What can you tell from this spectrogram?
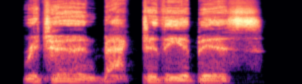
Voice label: vocal return back to the abyss male 30s; fantasy voice

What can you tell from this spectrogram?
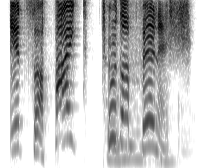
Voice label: cartoon voice its a fight to the finish

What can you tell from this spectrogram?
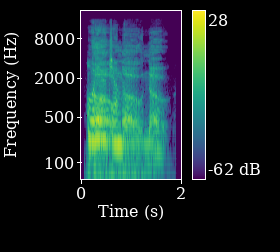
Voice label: old male triple no

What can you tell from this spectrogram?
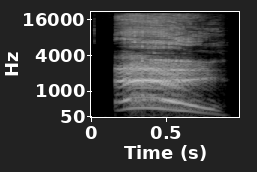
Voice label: cartoon vocal angry complaining ogre

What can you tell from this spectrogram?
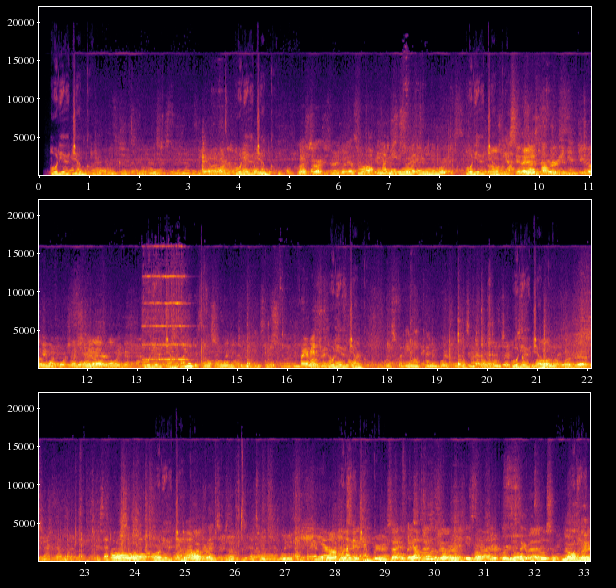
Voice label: office chatter

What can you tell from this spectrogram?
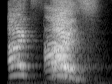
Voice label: human crowd military shout german one; smartsoundfx

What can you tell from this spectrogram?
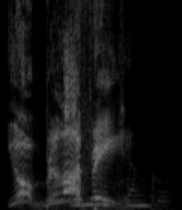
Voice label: pirate saying you're bluffing

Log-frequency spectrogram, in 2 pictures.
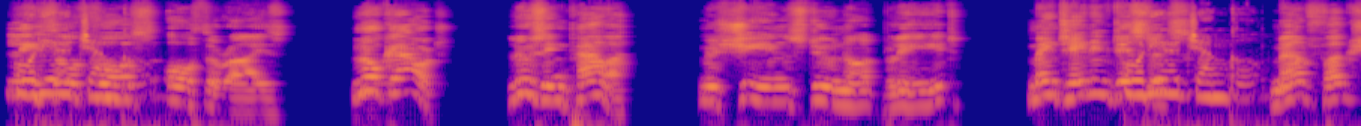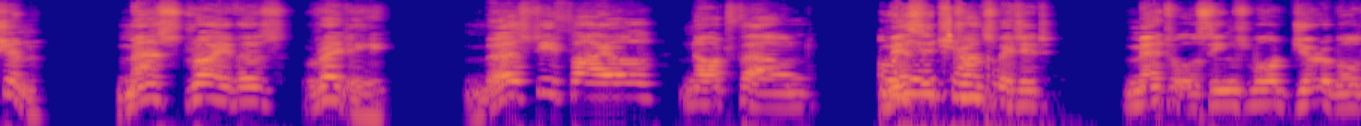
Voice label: male presenting android effect; soundstormlabs

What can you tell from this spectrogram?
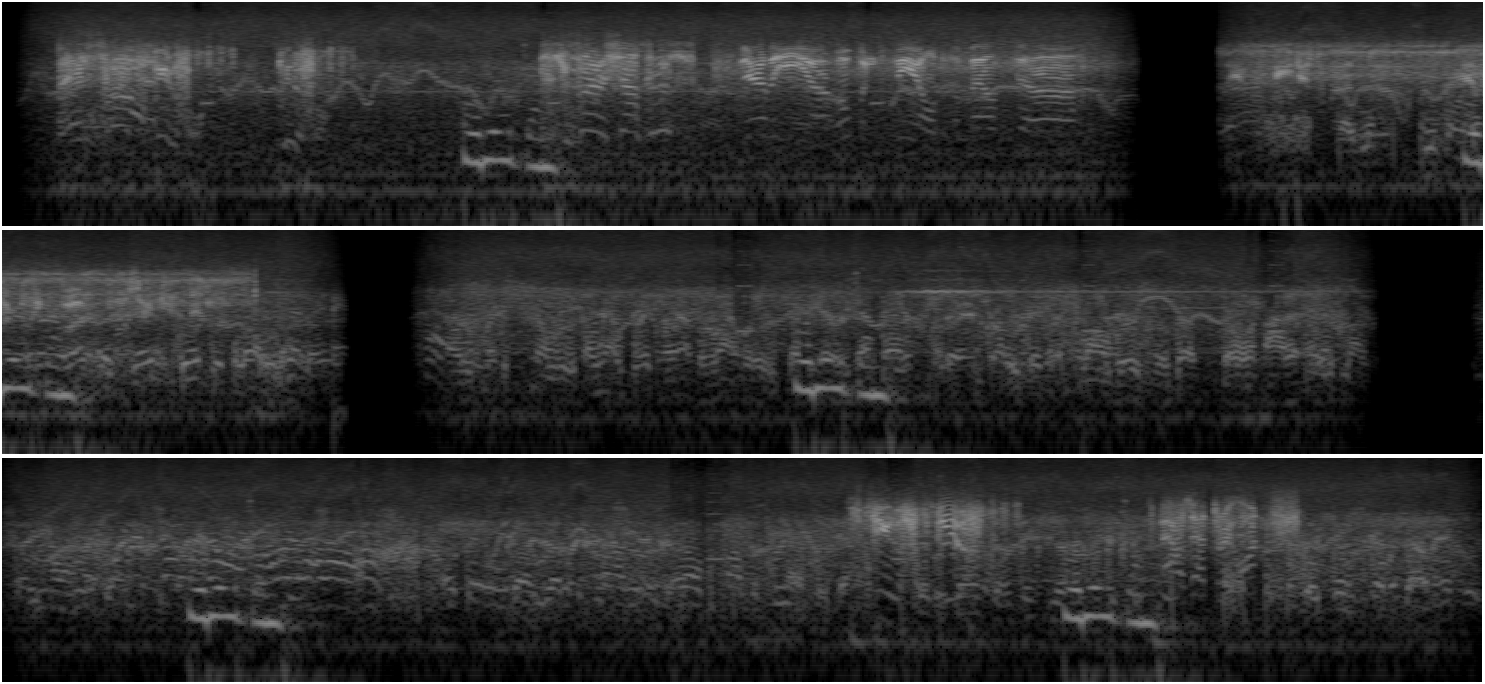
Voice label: war radio chatter; mantlee

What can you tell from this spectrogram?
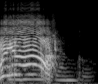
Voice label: female military radio voice reload

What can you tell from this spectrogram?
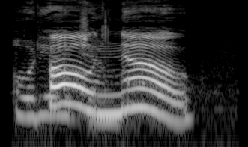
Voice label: female oh no

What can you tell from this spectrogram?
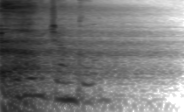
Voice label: ghostly death knight pain

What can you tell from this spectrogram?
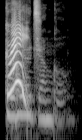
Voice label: cartoon girl "great"

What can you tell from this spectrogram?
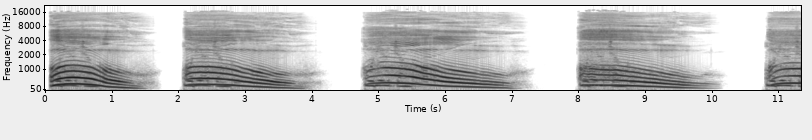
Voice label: man wonder oh

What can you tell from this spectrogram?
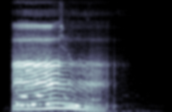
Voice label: man "ah ha"

